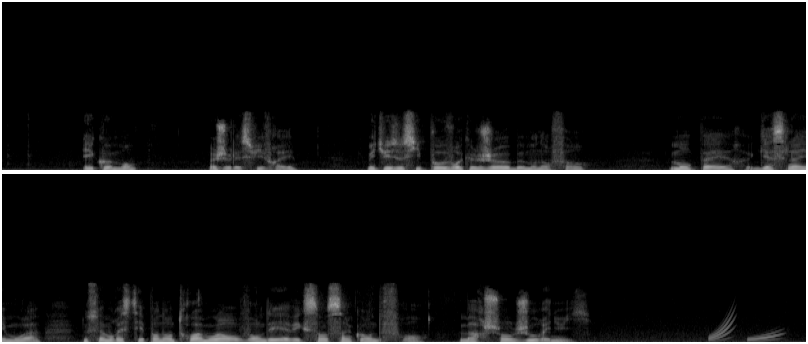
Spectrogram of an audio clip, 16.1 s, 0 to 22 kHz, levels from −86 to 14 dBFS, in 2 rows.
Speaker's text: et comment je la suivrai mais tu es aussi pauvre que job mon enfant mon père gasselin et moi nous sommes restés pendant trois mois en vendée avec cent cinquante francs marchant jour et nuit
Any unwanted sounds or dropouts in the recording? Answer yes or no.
yes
